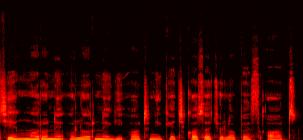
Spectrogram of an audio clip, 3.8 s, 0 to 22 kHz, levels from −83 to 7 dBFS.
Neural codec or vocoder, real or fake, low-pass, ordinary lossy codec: none; real; none; none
